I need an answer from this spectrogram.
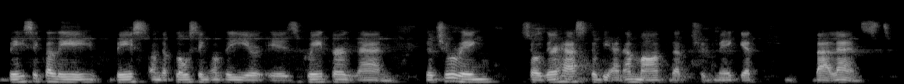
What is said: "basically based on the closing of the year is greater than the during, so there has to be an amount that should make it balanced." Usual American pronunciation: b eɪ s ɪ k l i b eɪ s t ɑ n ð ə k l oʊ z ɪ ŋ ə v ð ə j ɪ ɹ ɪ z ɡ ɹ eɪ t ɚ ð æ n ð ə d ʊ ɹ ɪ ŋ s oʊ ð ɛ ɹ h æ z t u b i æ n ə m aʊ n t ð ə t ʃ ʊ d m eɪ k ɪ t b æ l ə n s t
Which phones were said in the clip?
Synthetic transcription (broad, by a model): b eɪ s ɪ k l i b eɪ s t ɑ n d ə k l oʊ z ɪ ŋ ə v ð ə j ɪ ɹ ɪ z ɡ ɹ eɪ t ɚ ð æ n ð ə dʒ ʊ ɹ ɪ ŋ s oʊ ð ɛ ɹ h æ s t u b i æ n ə m aʊ n t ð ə t ʃ ʊ d m eɪ k ɪ t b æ l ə n s t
